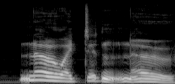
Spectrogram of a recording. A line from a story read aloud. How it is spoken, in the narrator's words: Felix wailed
